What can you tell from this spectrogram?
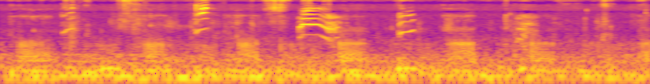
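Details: Two-week-old kittens of Maude, at Baystate Animal Cooperative, learning to walk; thin, high mews rising then falling, about five spread over six seconds, over a steady low rumble of handling and background noise.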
